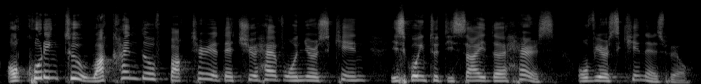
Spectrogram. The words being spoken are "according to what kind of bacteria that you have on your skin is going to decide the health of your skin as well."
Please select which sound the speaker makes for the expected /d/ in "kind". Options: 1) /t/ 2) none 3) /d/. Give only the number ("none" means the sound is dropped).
3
